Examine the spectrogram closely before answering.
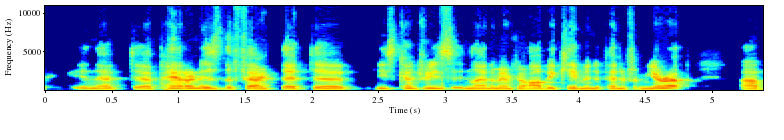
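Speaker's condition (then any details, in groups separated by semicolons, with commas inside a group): No condition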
